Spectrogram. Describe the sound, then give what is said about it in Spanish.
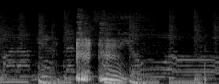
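A person gives a short, rough cough with a throat-clearing quality in the middle of a spoken commentary. The brief harsh bursts stand out from continuous low background sound. “Ah, caray. ¿Por qué esa tos?”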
